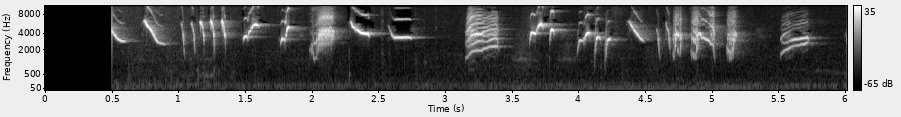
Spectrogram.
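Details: Long-tailed shrike in a lure recording meant to get silent shrikes singing: a varied medley of sharp chips, short trills and slurred whistles in quick succession, with a brief pause midway.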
